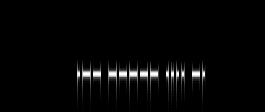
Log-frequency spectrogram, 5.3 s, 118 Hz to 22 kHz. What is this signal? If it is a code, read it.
Morse code, heard as a keyed tone, about 22 wpm, 700 Hz. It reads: W0HN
